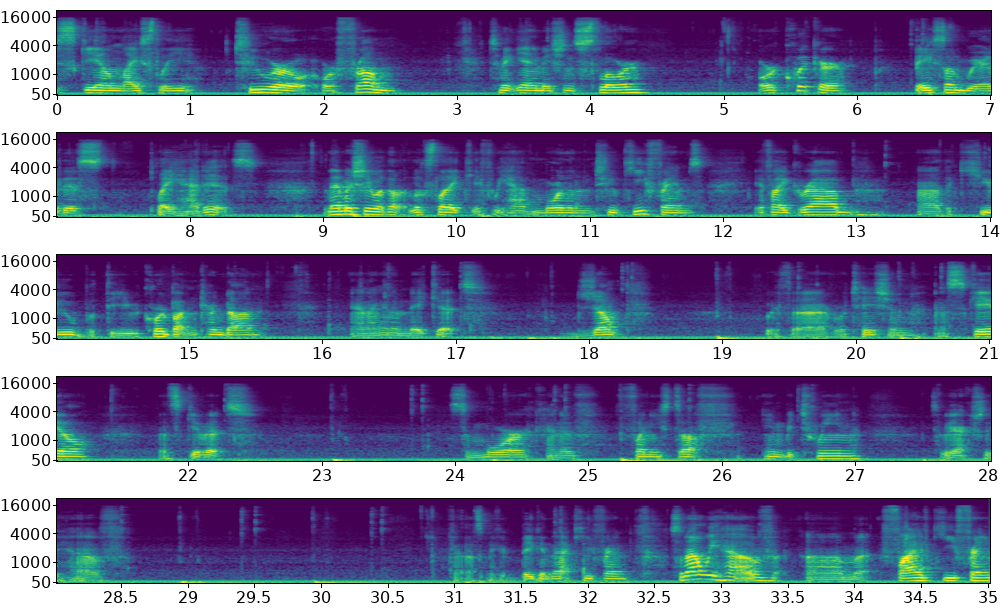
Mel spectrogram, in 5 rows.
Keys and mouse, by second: 9.1 super+z, 12.2 click, 17.4 g, 18.8 r, 19.9-20.4 drag, 20.1 s, 22.0 click, 23.0 g, 24.1 s, 25.1 r, 26.4 click, 27.3 s, 27.5-28.2 drag, 28.8 drag, 28.8 g, 29.5-30.0 drag, 29.7 r, 30.9 s.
